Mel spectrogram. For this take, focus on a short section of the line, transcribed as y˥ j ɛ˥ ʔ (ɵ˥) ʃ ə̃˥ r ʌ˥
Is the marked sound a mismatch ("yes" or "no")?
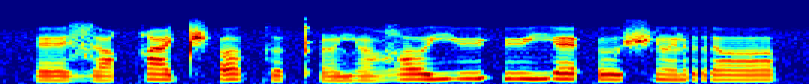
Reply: no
